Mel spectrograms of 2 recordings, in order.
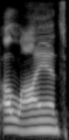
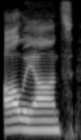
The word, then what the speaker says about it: Allianz: Allianz, or some people call it Alliance, but I've always pronounced it Allianz, one of the largest life insurance companies in the world, headquartered overseas.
